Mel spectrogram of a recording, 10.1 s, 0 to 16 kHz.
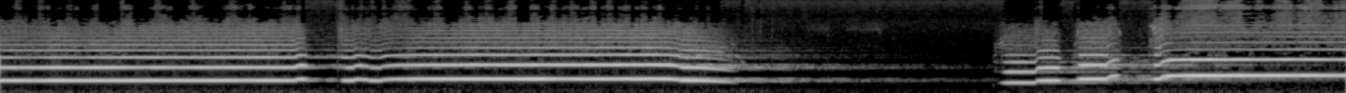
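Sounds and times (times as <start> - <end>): flute holding long note: 0.0 - 6.8, 7.5 - 10.0.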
